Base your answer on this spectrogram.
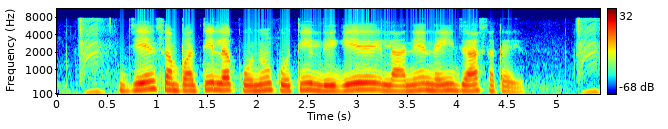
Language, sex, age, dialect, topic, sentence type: Chhattisgarhi, male, 41-45, Eastern, banking, statement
